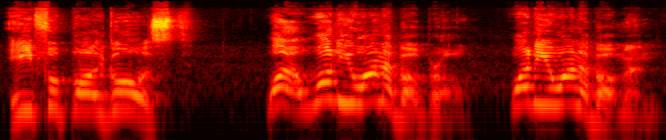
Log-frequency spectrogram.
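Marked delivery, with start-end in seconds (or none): 1.6-4.1 pitched up, disbelieving what are you on about; incredulous. Real, not acted. Streamer to a viewer who insulted him, incredulous.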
